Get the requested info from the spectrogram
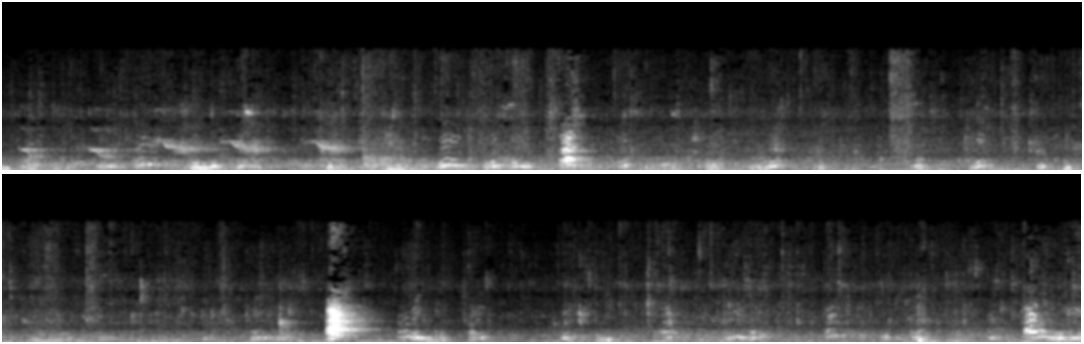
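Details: Playing puppy with a broomstick: soft falling whines early on, then long quiet stretches broken by a few isolated sharp yelps, one much louder near the end, over low steady hum.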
